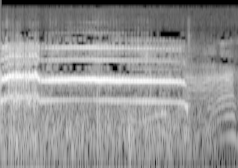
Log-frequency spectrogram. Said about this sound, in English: Eat the corn now. I got the rooster. Grab a hand now, quick. I got both hands, one by the foot, one by a wing.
